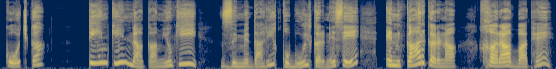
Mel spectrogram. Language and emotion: Urdu, disgusted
